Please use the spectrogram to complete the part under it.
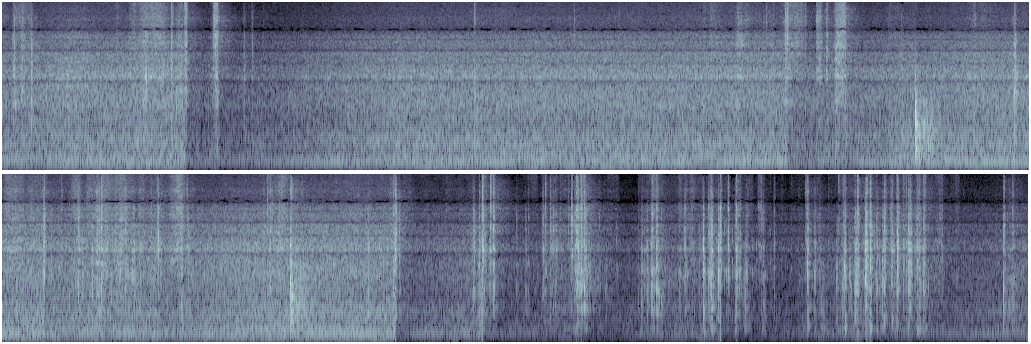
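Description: A sheet of paper rustles and crinkles as it is handled and folded.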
